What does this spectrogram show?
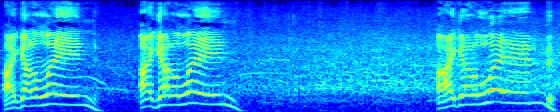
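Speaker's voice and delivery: high-pitched repeated call, last one stretched; excited call. Real, not acted. Gamer spotting an opening in play, calling excitedly. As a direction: call it out high, drawing out the final word.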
